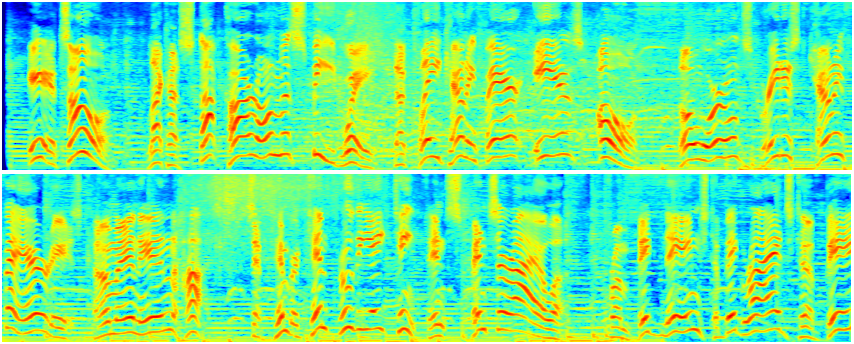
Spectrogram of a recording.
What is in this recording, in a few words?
radio; StockCar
